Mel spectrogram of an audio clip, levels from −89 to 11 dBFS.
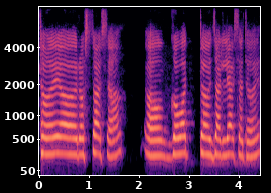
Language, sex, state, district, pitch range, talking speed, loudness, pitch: Konkani, female, Goa, North and South Goa, 245-275 Hz, 120 wpm, -15 LUFS, 260 Hz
